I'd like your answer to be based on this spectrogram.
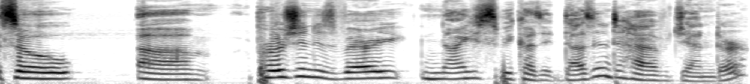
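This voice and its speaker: A woman with an American accent speaks at a very slow pace in a medium pitch, with lively intonation and a dark, mellow tone. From US. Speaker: professor. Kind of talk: interview. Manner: halting.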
